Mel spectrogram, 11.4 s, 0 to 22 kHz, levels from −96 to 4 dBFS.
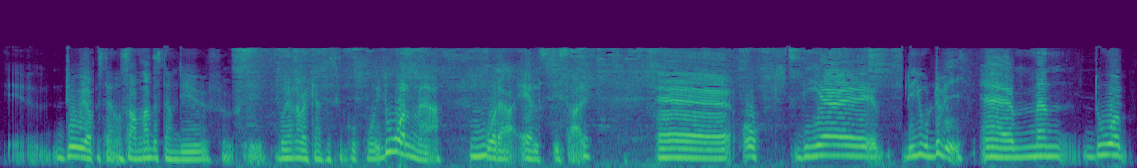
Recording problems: garbled, watery; badly; nothing above 7.5 kHz
distortion; slight; 10 dB below the speech
jangling keys; noticeable; from 2.5 to 9 s; peak 10 dB below the speech

